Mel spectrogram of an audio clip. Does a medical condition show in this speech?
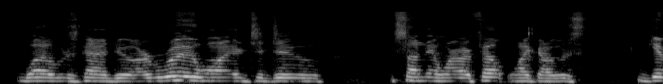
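Yes: cerebral palsy.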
